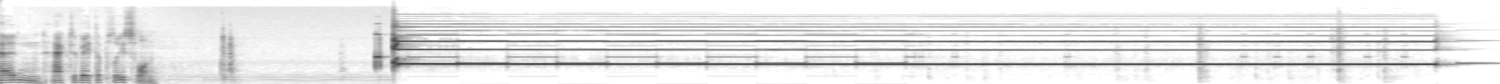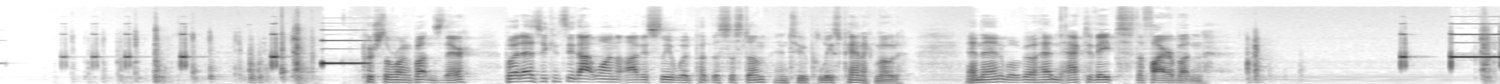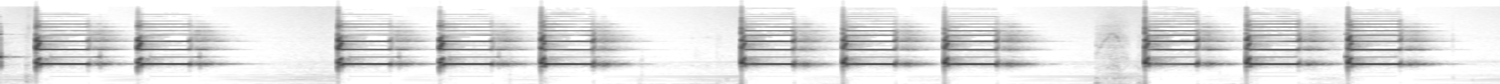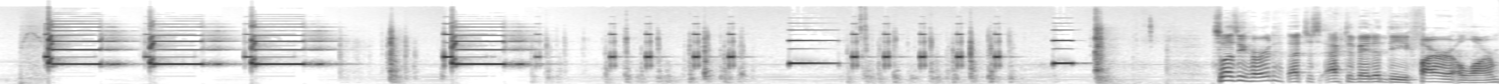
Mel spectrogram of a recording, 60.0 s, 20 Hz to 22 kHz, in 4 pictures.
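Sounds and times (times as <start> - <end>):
fire alarm siren beeps: 3.8 - 17.1, 17.7 - 18.7, 29.0 - 32.6, 33.4 - 36.6, 37.4 - 40.7, 41.4 - 44.7, 45.4 - 48.6, 49.4 - 56.0
keypad key-press beeps: 15.6 - 18.7, 50.3 - 56.0.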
